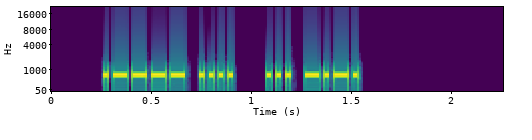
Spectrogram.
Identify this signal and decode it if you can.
Morse code, heard as a keyed tone, about 50 wpm, 700 Hz. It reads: 1H SC
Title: Winter Field Day Exchanges 50wpm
